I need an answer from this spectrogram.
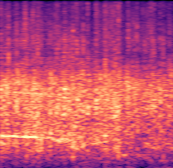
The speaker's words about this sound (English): Biden taking his applause for a moment.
